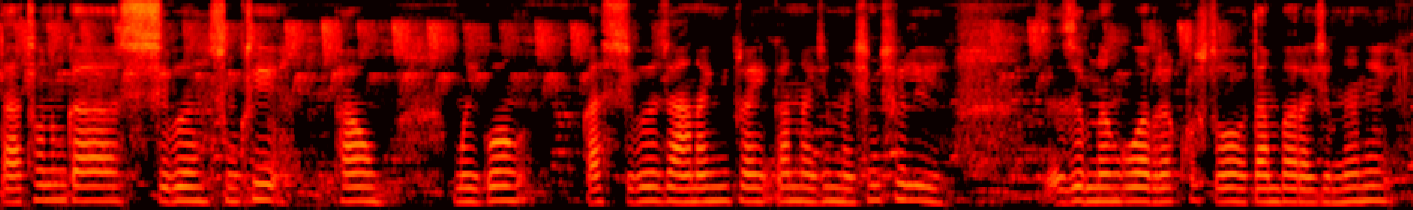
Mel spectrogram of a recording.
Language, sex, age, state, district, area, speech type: Bodo, female, 30-45, Assam, Kokrajhar, rural, spontaneous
